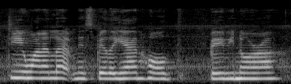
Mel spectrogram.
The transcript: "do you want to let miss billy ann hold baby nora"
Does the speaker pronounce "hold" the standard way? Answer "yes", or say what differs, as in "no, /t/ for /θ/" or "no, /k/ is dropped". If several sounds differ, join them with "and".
yes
